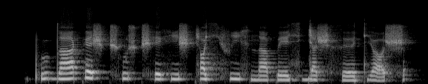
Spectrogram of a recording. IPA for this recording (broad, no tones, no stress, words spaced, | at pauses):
pʼud̪akɛʃ t͡ʃʰuʃt͡ʃʰexiʃcɒsʲ fixna pesʲɟaʃ xɘtʲɒʃ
